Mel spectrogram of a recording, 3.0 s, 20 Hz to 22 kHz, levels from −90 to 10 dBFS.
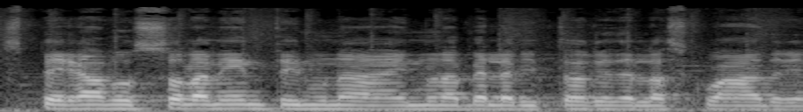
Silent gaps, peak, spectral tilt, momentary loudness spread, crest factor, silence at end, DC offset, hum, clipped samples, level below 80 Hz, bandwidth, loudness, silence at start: none; -2 dBFS; -6.5 dB/octave; 4 LU; 16 dB; 0 s; under 0.1%; none; under 0.1%; -42 dBFS; 17 kHz; -19 LUFS; 0 s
